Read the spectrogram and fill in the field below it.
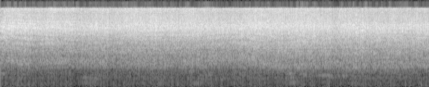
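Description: Water poured around a thalipeeth on a hot griddle steams and hisses in a steady, loud, broadband wash that runs unbroken for the whole stretch.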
